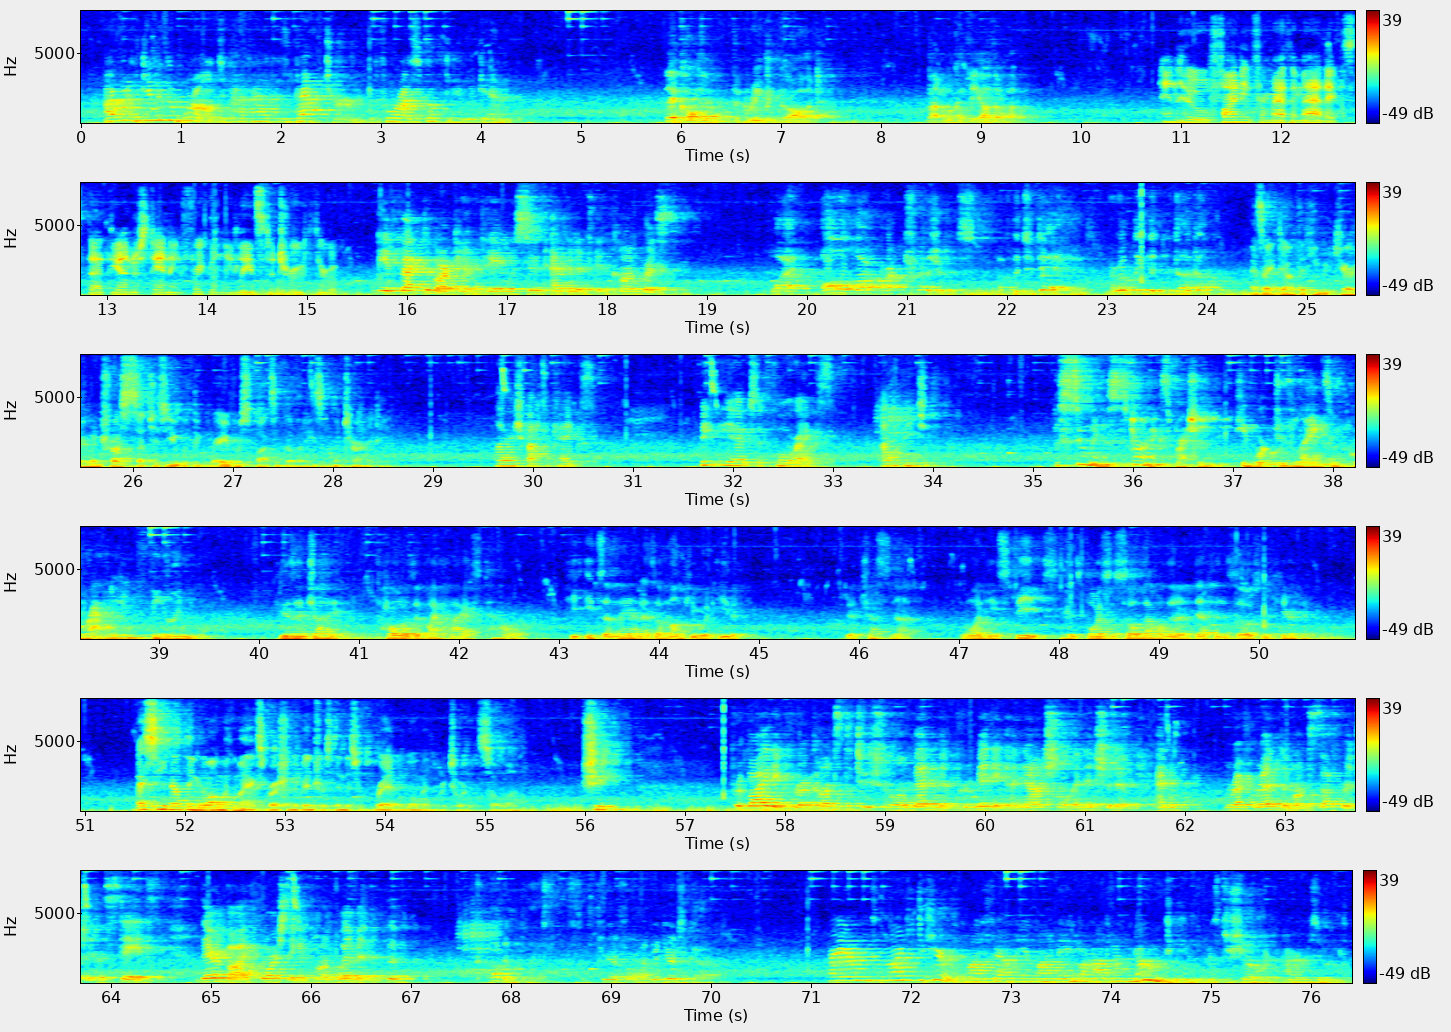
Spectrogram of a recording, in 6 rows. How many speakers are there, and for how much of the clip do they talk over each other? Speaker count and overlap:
nine, no overlap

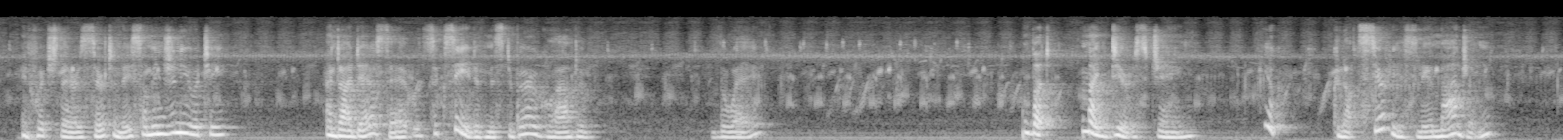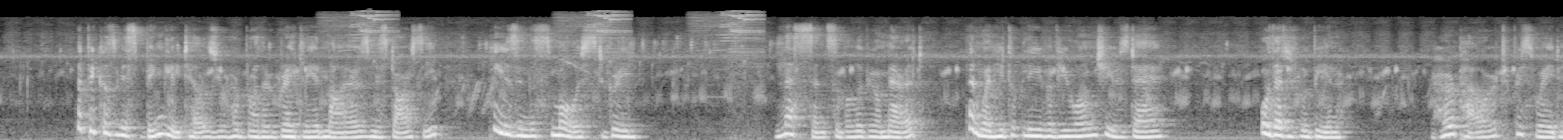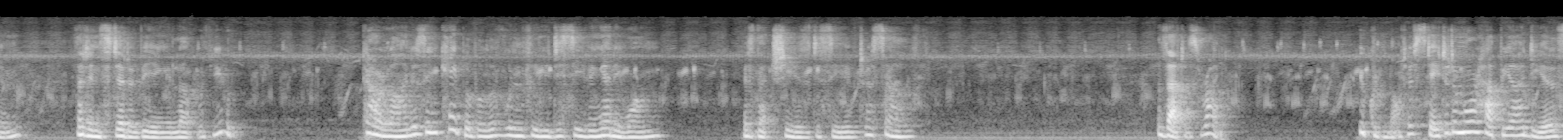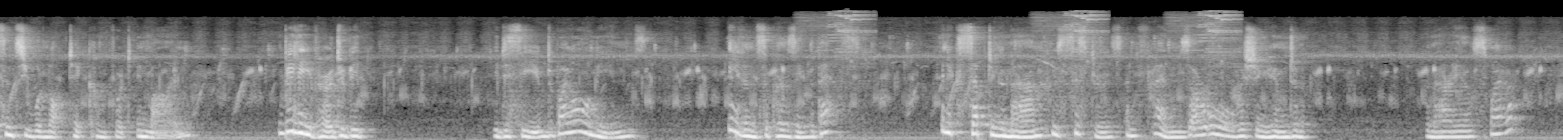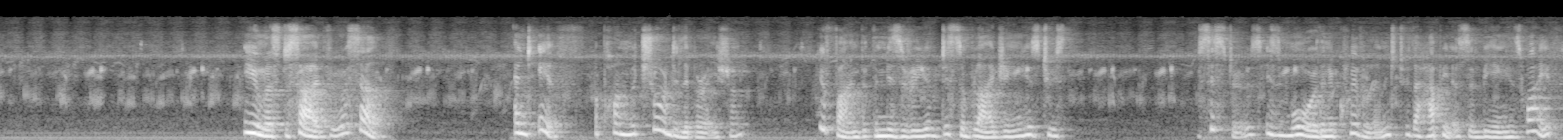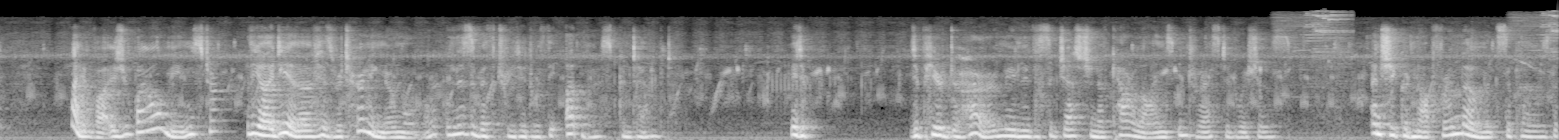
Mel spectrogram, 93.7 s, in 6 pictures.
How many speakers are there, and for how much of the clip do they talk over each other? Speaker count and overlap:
one, no overlap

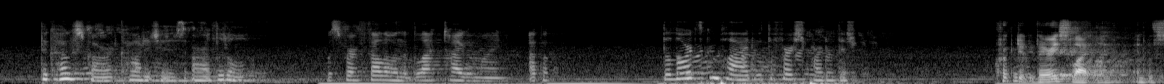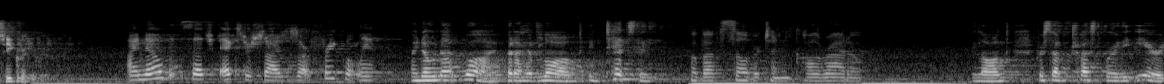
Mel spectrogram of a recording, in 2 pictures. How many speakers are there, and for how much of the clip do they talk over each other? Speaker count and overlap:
six, no overlap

